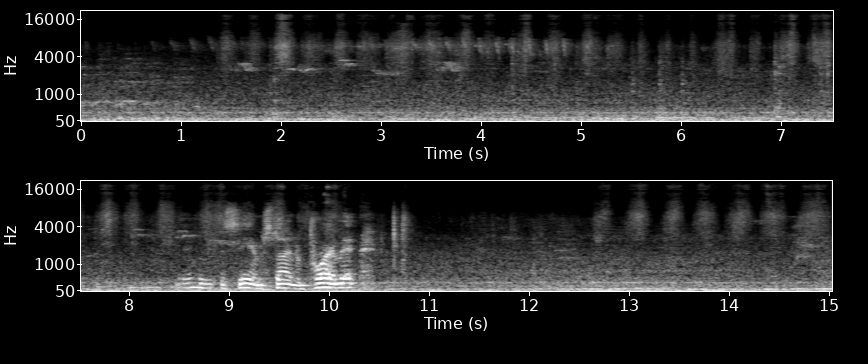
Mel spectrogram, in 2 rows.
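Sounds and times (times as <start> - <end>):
birds chirping: 0.8 - 10.1
paintbrush scratching on wood: 1.4 - 10.1, 12.6 - 15.0.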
